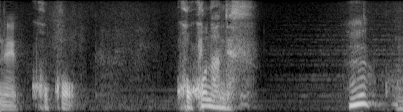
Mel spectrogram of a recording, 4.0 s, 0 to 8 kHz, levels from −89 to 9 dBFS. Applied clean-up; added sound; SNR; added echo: none; none; none; none.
